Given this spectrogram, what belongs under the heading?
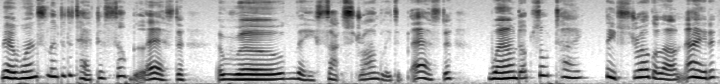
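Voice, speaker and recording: Woman acting a high, slow, flirtatious lady thief. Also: lively intonation, mellow. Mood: teasing recital. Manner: teasing, theatrical, sultry drawl. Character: obnoxiously flirtatious cocky female thief, teasing. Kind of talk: flirtatious audio roleplay drama.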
